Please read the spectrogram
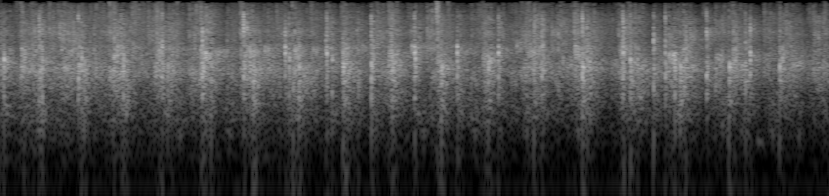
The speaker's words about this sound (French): Jean-Marc Richard, on peut vous applaudir encore une fois.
